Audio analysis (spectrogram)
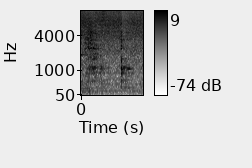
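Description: Butter, about two tablespoons, melting in a frying pan used for pork schnitzel and pan-fried potatoes, giving a steady close sizzle with a brief stir-like scrape near the end; no one speaks.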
